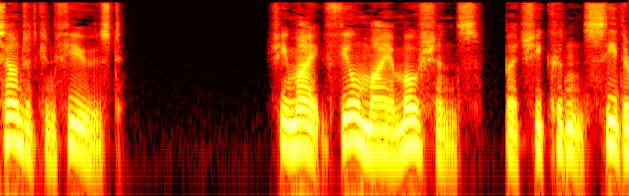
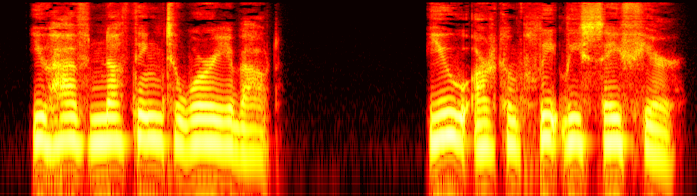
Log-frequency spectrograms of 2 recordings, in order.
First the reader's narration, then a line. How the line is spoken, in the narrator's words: said in a soothing voice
